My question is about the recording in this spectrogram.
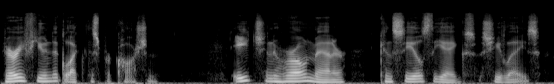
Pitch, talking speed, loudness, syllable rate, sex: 130 Hz, 160 wpm, -21 LUFS, 4.8 syllables/s, male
